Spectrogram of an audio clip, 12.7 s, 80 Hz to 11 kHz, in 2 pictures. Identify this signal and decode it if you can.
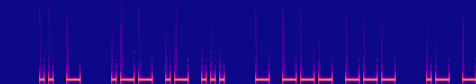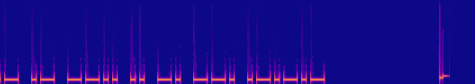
Morse code, heard as a keyed tone, about 19 wpm, 700 Hz. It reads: IT WAS TOO AMAZING.
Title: Sentences from Top 1500 Words 20wpm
